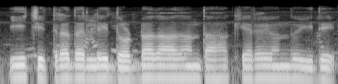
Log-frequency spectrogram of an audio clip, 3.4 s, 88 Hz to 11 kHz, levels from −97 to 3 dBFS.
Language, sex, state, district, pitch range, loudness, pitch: Kannada, male, Karnataka, Bangalore, 120-125 Hz, -15 LUFS, 125 Hz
